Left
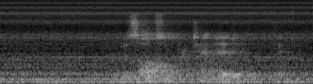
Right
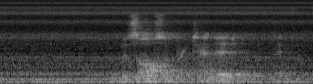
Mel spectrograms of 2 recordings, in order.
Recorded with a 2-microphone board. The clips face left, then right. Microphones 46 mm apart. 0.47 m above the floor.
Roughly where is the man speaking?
Right.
